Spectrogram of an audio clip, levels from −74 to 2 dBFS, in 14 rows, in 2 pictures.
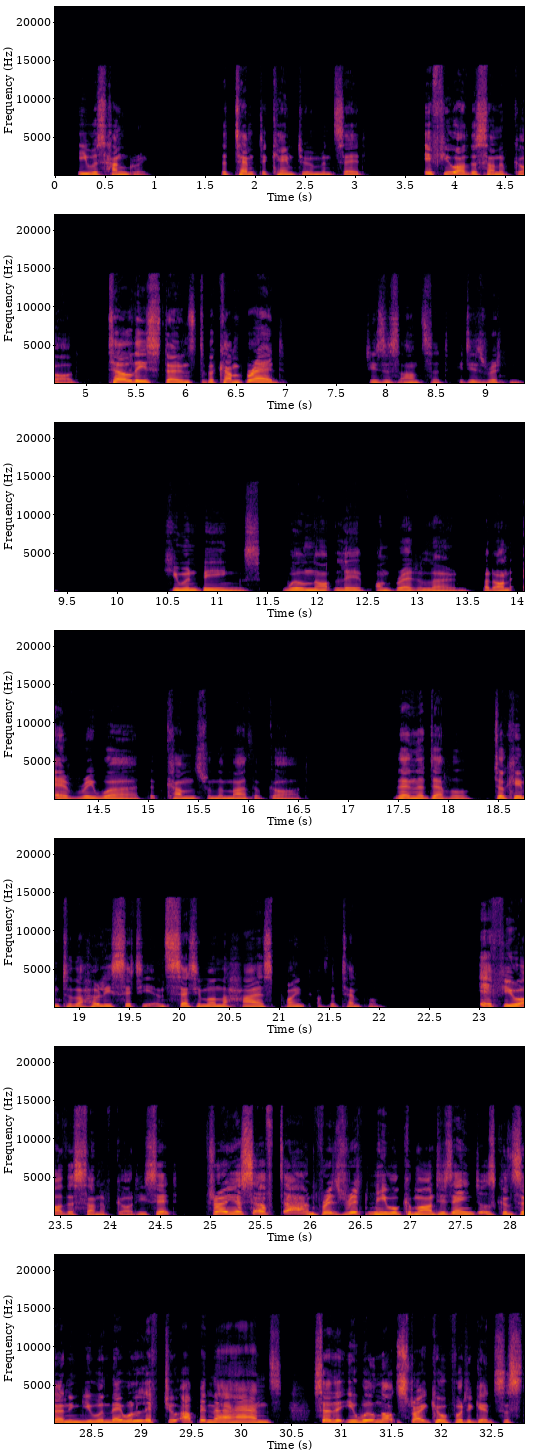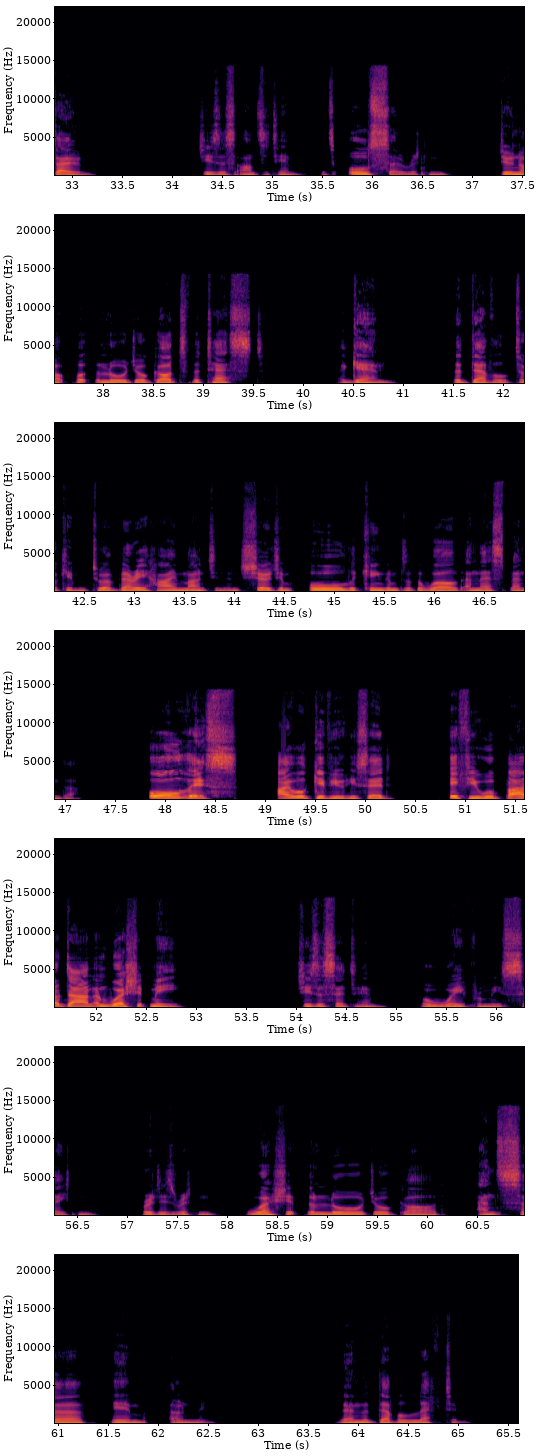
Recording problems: none

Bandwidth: 14.5 kHz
